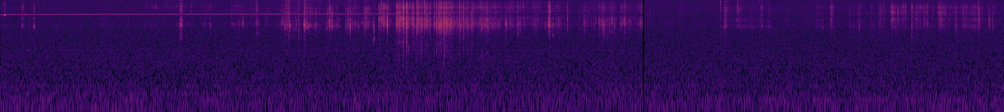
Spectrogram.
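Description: Soft rustling and crackling in leaf litter, a scatter of small dry ticks that thickens and peaks about eight to nine seconds in, then thins out again.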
